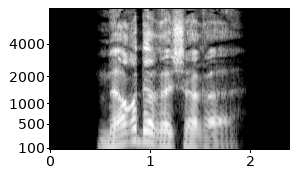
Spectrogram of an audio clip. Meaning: inflection of mörderisch: 1. strong/mixed nominative/accusative feminine singular comparative degree 2. strong nominative/accusative plural comparative degree
- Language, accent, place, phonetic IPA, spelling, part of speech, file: German, Germany, Berlin, [ˈmœʁdəʁɪʃəʁə], mörderischere, adjective, De-mörderischere.ogg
